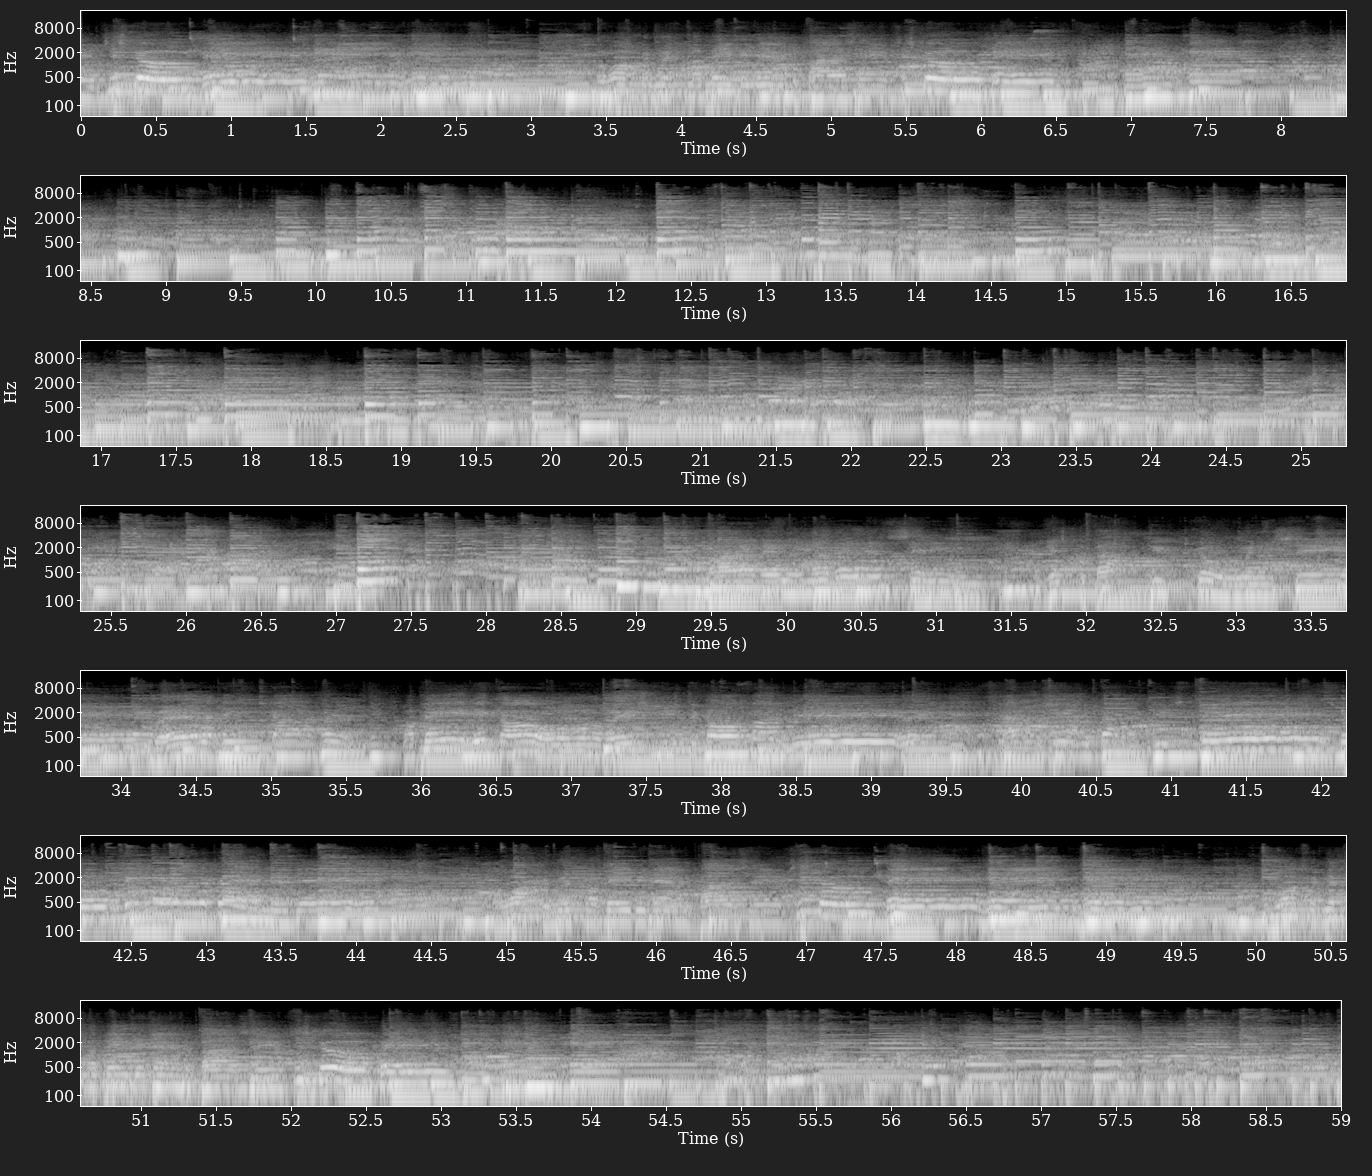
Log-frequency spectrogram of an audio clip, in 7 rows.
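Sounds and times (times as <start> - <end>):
mandolin: 0.0 - 59.0
strummed guitars: 0.0 - 59.0.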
